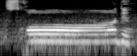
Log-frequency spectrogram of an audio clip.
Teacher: صاد کے لیے منہ ذرا سا کھولنا ہے، اس کے لیے آواز کو ذرا پیچھے لے جانا ہے اور موٹا کر کے پڑھنا ہے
